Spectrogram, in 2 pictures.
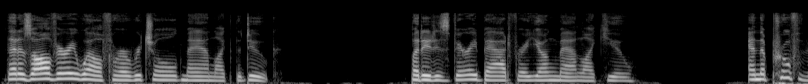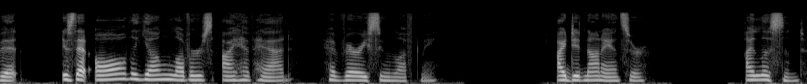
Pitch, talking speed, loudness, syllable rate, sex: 200 Hz, 180 wpm, -20 LUFS, 5.2 syllables/s, female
